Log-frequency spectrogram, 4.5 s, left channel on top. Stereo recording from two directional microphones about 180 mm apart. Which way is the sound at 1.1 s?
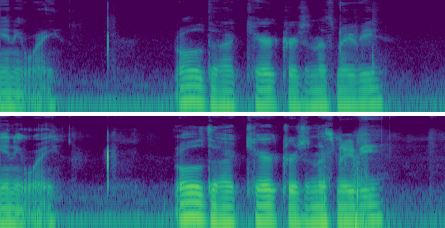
70° left (ahead or behind).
